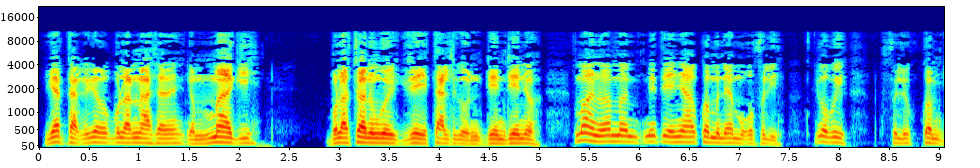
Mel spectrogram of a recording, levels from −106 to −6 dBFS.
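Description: Throughout the speech the treble sounds hissy and grainy, with nothing above 10.5 kHz and blurred consonant attacks, likely from heavy Vorbis compression at a low bitrate around 29 kbps.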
